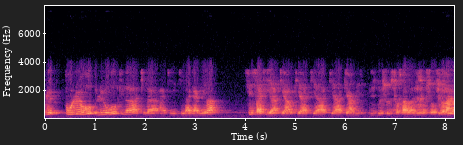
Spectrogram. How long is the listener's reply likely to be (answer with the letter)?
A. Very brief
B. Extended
B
